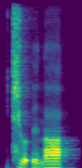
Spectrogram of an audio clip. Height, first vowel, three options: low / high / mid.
high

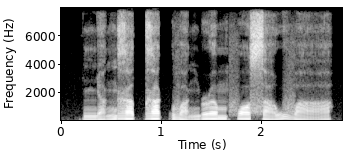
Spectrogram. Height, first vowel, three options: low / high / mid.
low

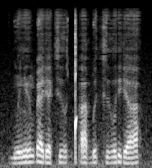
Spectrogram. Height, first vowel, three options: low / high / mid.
mid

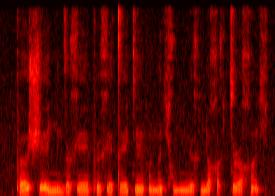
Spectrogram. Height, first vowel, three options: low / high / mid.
mid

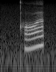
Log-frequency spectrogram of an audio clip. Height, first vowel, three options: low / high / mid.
mid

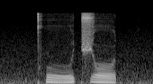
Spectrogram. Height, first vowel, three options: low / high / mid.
high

